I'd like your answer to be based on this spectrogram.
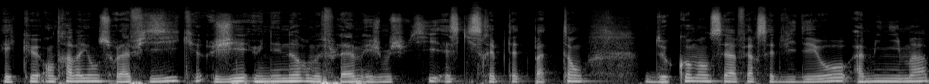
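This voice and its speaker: In a very clean recording with a silent background, a man speaks at a moderate pace and medium pitch in a monotone, flat intonation. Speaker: software tutorial youtuber and game developer. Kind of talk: tutorial. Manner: casual, hesitant with many fillers.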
